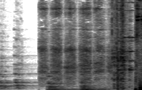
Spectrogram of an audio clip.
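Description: A sawing sound effect: a few rough saw strokes, starting about half a second in, to go with a saw cutting through a padlock, over light background music.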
